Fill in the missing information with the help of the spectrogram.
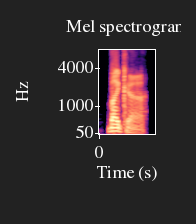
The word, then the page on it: biker: British English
